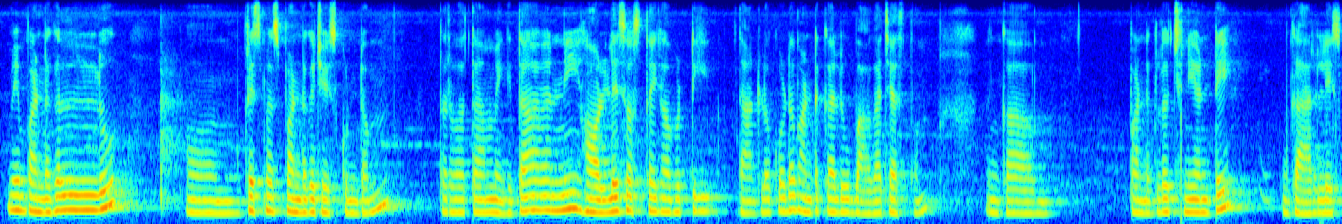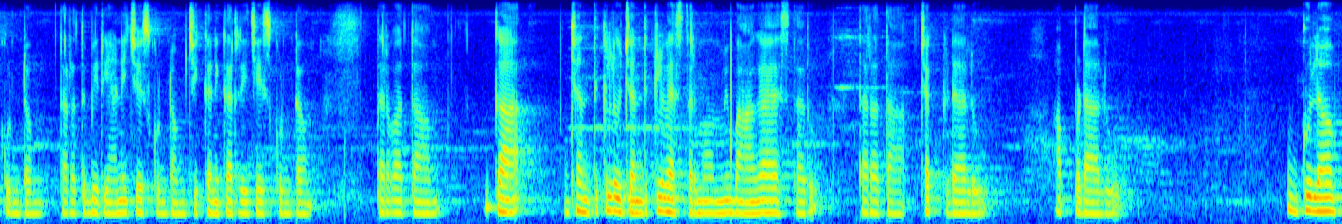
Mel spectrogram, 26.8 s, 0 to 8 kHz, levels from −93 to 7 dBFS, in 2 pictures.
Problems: constant background noise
